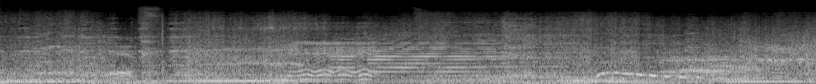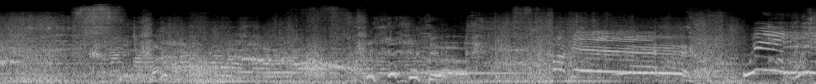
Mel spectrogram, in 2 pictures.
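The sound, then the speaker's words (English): An oncoming car roars with loud, drawn-out tire squeals and skidding, the wailing screeches rising and falling for the whole stretch while voices mingle underneath. “A car was coming, so that fool said, "Fuck it."”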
